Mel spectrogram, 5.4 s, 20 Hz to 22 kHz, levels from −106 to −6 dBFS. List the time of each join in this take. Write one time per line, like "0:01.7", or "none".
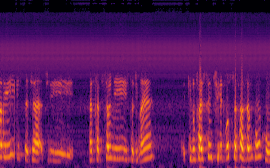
0:02.8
